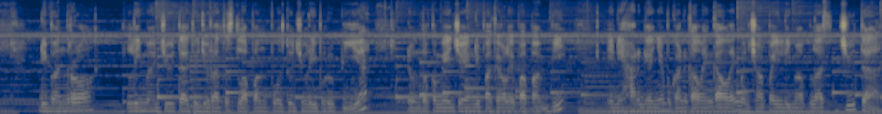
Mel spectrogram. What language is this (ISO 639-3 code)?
ind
